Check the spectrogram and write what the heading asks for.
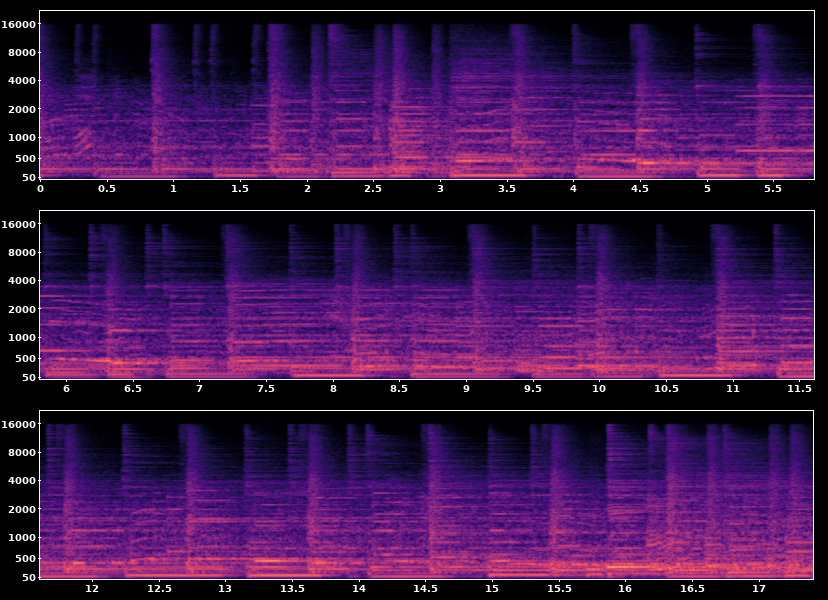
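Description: Live country band playing an instrumental break: a pedal steel guitar carries the melody with long, sliding notes over a bass line and a steady drum beat.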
